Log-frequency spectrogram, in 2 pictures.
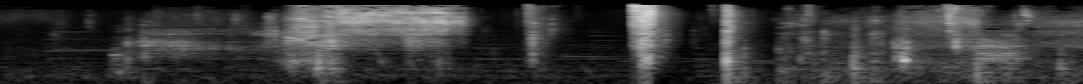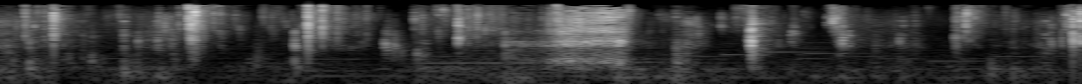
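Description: Close-miked eating of spicy marinated raw crab (yangnyeom gejang): sharp crunches and clicks of shell being bitten and pulled apart, with sticky squelching. Two longer slurping sucks come through, one about a second and a half in and one near the end.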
